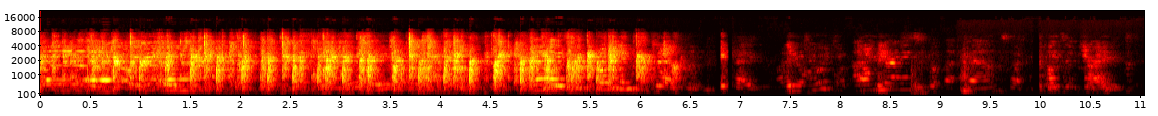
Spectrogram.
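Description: A crowd applauds loudly and steadily for about six seconds, then the clapping stops abruptly, leaving a few faint, scattered sounds and murmurs.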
